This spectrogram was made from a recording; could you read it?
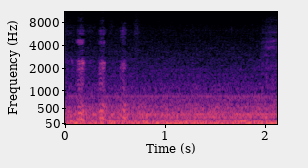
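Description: Steady, low droning rumble of road noise inside a moving truck cab, constant in level throughout, with faint muffled voices briefly audible at the start.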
